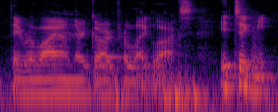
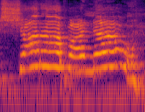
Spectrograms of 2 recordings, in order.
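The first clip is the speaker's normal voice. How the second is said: much higher and louder, snapped back; exasperated shout; 19 dB louder, much slower than usual. Retold or imitated. Fighter yelling back at his coach, exasperated high shout. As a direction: yell back mid-fight, fed up. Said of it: "I'm like".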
